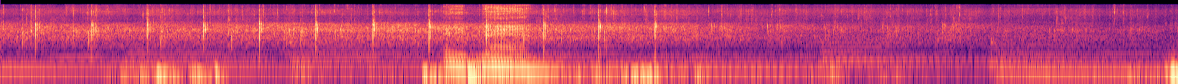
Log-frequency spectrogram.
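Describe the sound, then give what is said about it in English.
A crowd claps hands to the Lord in a dense, irregular patter of sharp slaps that runs through the whole stretch. Sustained musical tones play underneath, and a voice briefly speaks partway through. “Once again, clap your hands to the Lord.”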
